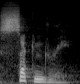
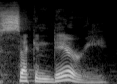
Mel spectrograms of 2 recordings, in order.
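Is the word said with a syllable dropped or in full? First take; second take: dropped; full. First: A vowel is dropped, leaving fewer syllables. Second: Every vowel is pronounced, giving all syllables. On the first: "there's a vowel at the end that's dropped, and it's more like secondary" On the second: "Instead of secondary"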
